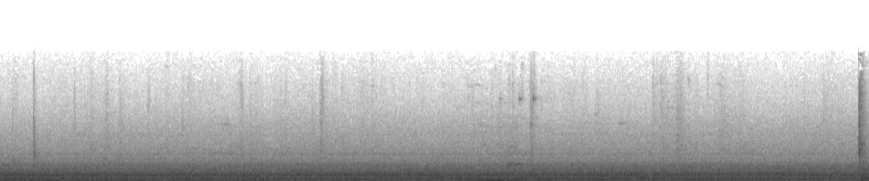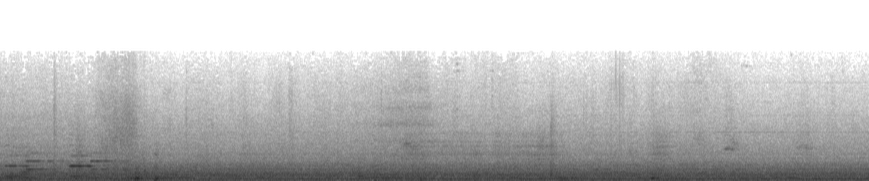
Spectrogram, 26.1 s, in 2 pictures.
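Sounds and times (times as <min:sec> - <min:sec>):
train interior rumble: 0:00.0 - 0:26.0.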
